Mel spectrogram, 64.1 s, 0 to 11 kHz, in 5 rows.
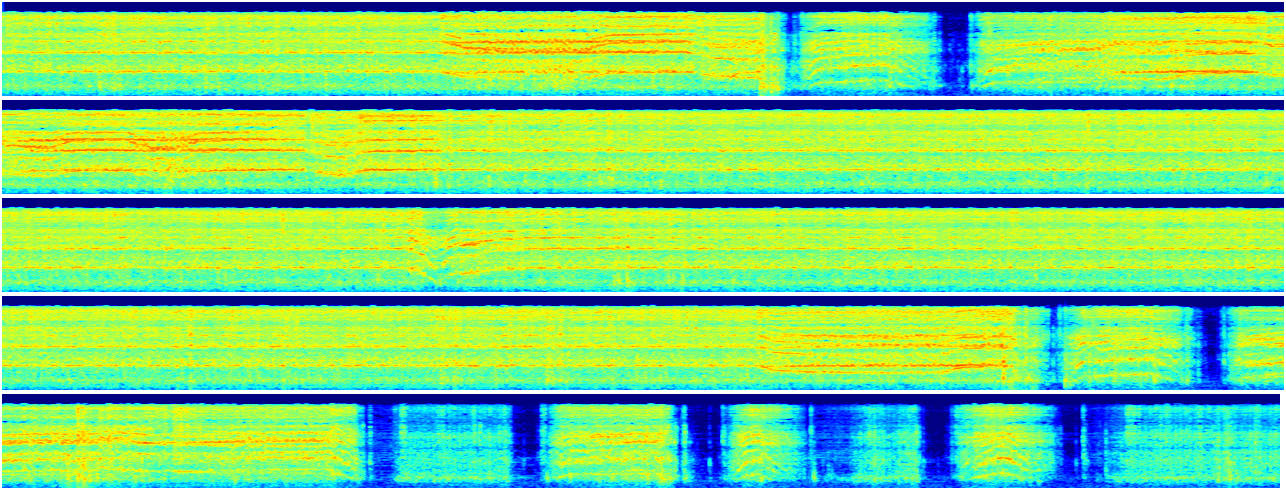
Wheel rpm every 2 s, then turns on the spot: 230, 230, 220, 210, 100, 110, 210, 220, 220, 230, 230, 230, 230, 230, 230, 200, 230, 230, 230, 230, 230, 230, 230, 210, 150, 80, 150, 100, 50, 60, 30, 20.
62-64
